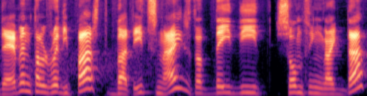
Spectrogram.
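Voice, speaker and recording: In a Spanish accent, a man talks at a moderate pace in a high pitch, his voice raised and projected. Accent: non-native English, Spanish speaker. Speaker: gaming YouTuber and streamer. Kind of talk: video game introduction video. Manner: halting, repeats words.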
